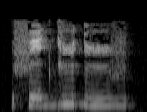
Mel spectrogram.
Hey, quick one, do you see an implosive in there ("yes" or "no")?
yes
